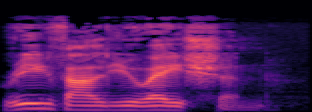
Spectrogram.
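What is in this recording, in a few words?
"revaluation", British English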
